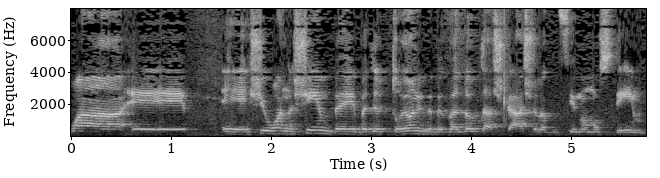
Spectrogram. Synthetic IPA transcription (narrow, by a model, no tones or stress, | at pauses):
ae | eʃiuʁanaʃimbebediʁk̚t̪oʁjo̞nivebevado̞taːʃkaaʃe̞laɡufimhamostiim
